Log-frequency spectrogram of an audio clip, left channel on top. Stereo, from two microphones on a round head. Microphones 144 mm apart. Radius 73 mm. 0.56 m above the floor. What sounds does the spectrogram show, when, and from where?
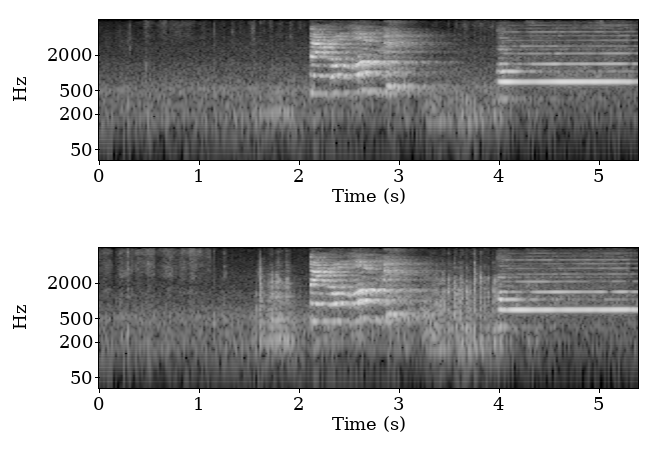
2.1 s crying: 30° right (ahead or behind), 0.9 m
4.0 s a flute: 20° right (ahead or behind), 1.0 m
